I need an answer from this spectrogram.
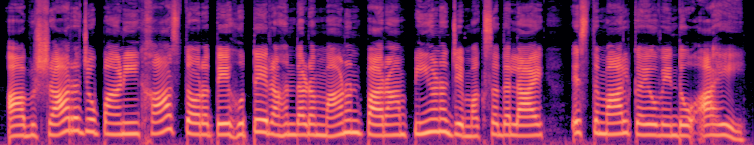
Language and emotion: Sindhi, neutral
